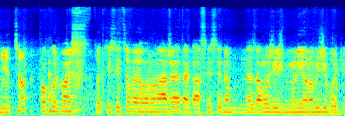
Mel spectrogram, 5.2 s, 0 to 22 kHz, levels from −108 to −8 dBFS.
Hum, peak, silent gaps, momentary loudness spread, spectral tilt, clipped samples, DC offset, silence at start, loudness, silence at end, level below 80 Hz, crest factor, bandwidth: none; -16 dBFS; none; 7 LU; -5.5 dB/octave; under 0.1%; under 0.1%; 0 s; -31 LUFS; 0 s; -54 dBFS; 16 dB; 17 kHz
